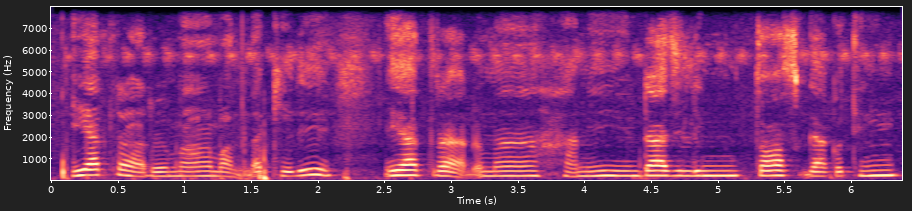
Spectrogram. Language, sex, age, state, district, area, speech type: Nepali, female, 45-60, West Bengal, Kalimpong, rural, spontaneous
